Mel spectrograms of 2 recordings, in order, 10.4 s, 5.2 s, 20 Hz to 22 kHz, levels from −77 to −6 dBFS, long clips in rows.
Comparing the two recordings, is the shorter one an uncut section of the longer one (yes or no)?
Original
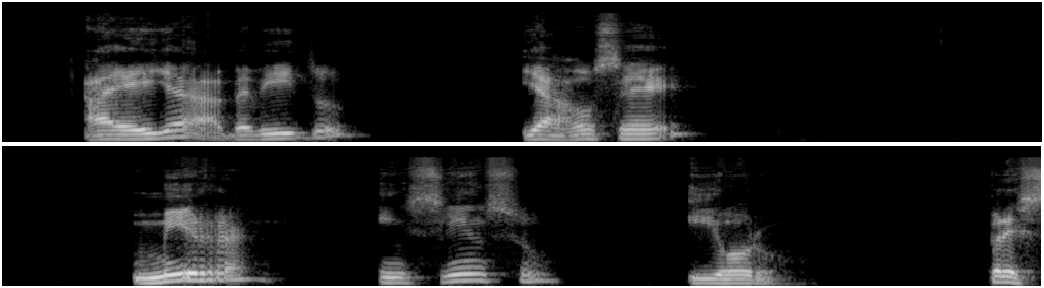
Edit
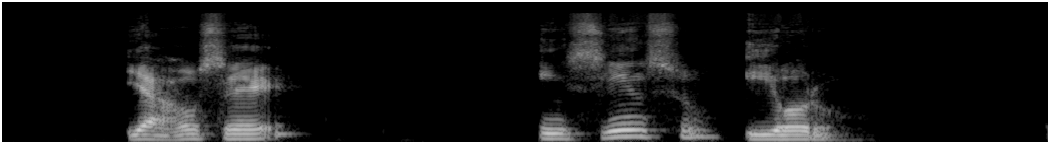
no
